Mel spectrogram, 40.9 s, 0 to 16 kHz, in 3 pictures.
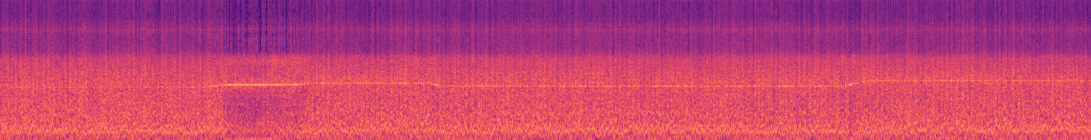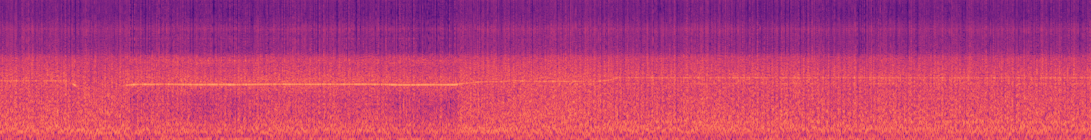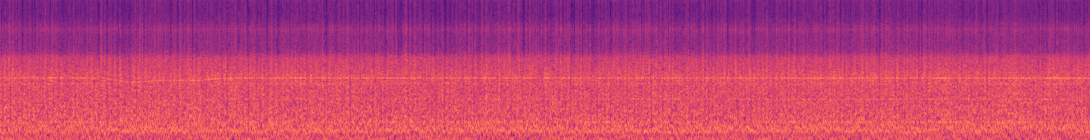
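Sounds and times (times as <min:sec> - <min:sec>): drone motors buzzing: 0:00.0 - 0:29.8
thin whine: 0:00.0 - 0:40.9.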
